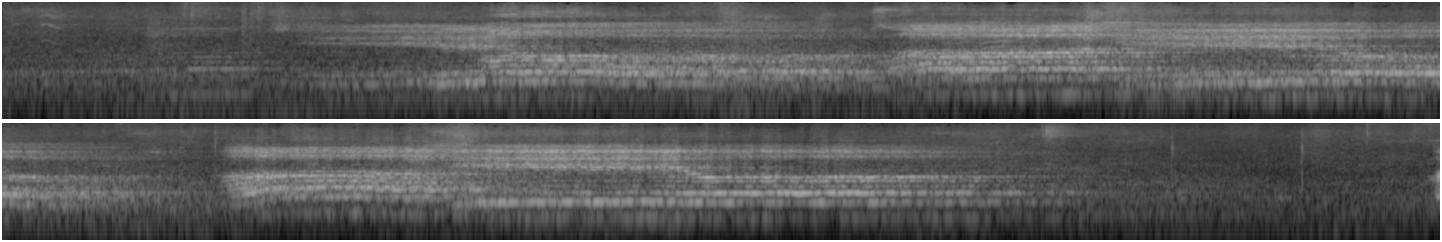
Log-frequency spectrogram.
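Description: A group of men chant slowly in unison in a large echoing hall.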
